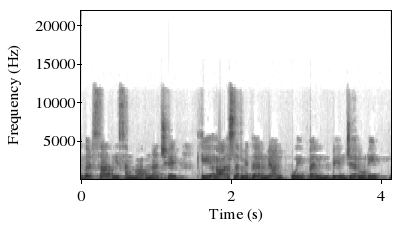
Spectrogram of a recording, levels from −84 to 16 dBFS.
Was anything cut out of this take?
yes; 1 cut; at 1.4 s

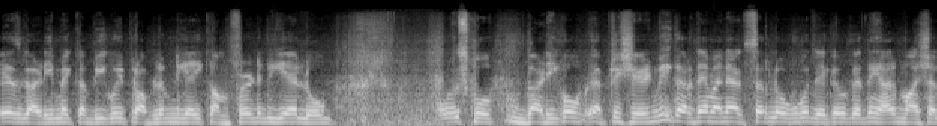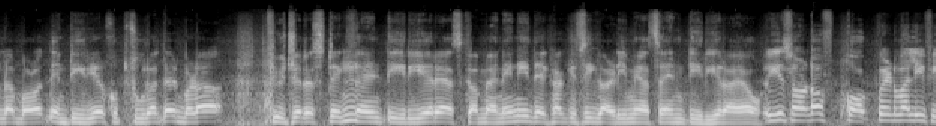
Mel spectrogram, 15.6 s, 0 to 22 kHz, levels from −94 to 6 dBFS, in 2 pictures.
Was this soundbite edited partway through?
no; 0 cuts

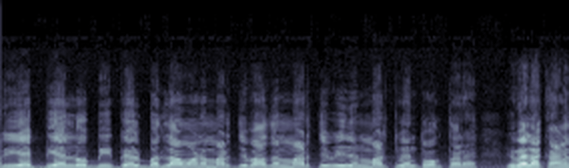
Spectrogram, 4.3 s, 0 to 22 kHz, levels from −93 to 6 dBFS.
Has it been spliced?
no; 0 cuts

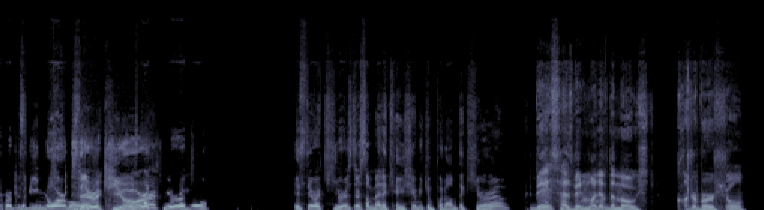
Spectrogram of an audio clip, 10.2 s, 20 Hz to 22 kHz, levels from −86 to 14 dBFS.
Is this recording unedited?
no; 1 cut; at 6.9 s

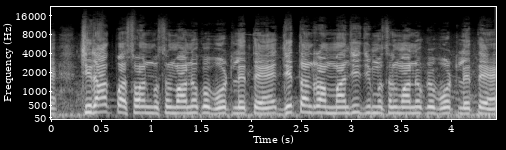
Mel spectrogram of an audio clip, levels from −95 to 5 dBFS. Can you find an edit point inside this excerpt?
no; 0 cuts

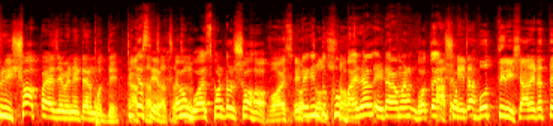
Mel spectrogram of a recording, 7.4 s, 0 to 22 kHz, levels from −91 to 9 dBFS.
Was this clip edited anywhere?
no; 0 cuts

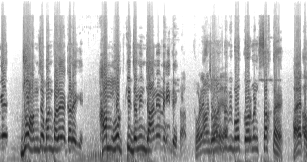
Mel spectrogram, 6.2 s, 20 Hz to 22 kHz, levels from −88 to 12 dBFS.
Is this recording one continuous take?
no; 1 cut; at 3.8 s

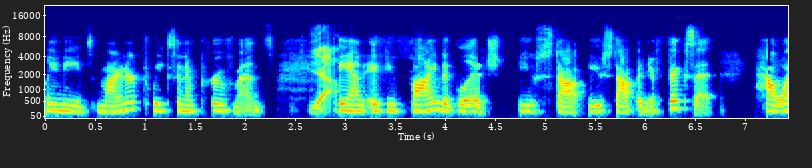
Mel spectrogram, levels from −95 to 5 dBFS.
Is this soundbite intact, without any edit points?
no; 1 cut; at 5.4 s

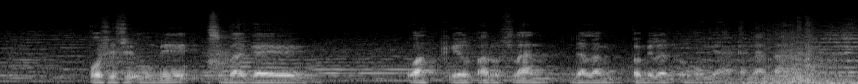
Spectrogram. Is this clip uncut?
yes; 0 cuts

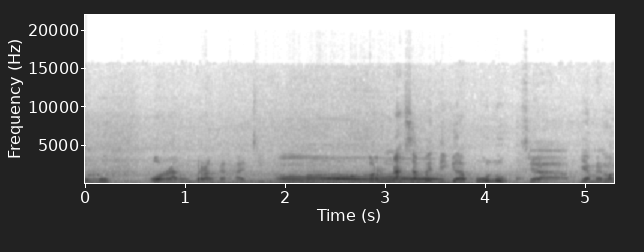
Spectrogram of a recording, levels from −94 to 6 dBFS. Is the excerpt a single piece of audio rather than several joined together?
no; 1 cut; at 4.3 s

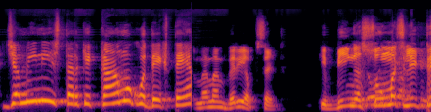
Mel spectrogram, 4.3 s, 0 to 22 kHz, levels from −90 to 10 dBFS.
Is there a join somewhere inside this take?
yes; 1 cut; at 1.9 s

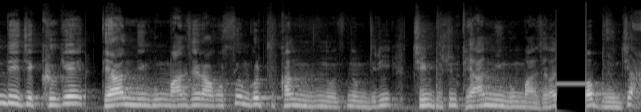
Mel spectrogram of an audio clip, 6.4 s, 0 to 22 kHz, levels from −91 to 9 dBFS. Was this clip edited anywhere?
yes; 1 cut; at 0.9 s

